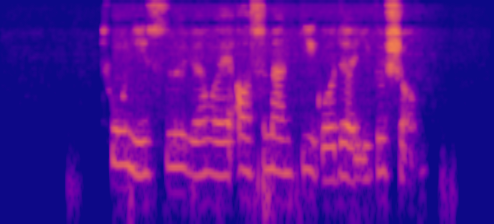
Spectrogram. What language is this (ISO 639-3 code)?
zho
